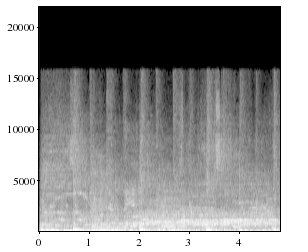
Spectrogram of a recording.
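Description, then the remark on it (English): A large rally crowd in Scranton cheers and applauds continuously as Fetterman takes the stage in his signature black hoodie, with shouts and whoops rising above a dense, steady roar of clapping that stays loud throughout. “He takes the stage in his signature black hoodie, lots of applause.”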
